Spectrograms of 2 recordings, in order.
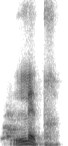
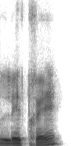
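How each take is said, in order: First: The final vowel is left silent. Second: The final vowel is pronounced aloud. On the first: The speaker calls it right. "On ne prononce pas le E à la fin" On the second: The speaker calls it wrong. "On ne prononce pas le E à la fin. Pas lettré"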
